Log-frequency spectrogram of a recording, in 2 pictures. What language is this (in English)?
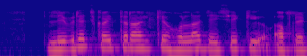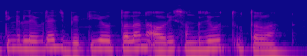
Bhojpuri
